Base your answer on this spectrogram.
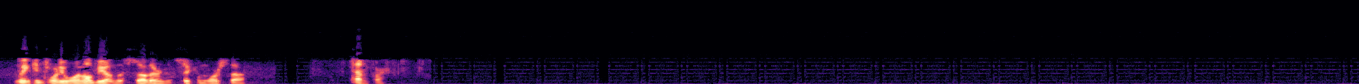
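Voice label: Mesa police department, scanner audio trunk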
